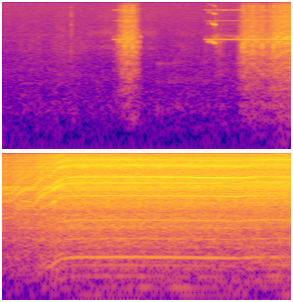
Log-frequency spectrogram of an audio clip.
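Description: Cordless drill starting up about halfway through, its whine rising in pitch and then holding steady as it drills a screw hole through the boat's fiberglass deck.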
